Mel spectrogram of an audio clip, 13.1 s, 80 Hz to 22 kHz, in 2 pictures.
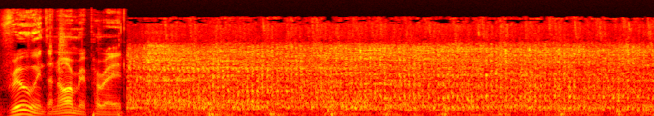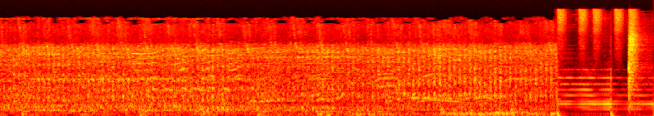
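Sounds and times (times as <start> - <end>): helicopter rotor and turbine: 1.3 - 12.2.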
